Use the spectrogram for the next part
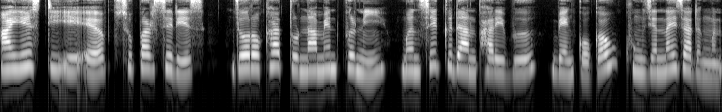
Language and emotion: Bodo, neutral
